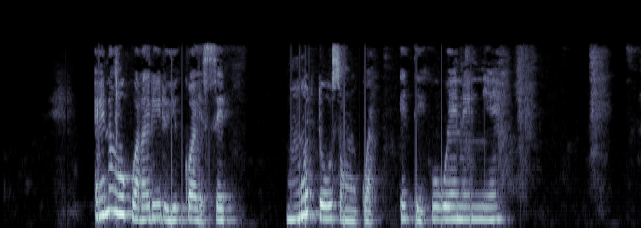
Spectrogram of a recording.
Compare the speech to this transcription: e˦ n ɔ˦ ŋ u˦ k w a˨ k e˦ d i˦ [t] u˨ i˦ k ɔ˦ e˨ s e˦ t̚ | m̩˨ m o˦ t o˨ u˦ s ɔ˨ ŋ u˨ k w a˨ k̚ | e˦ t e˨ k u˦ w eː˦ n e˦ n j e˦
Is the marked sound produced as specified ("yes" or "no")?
no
